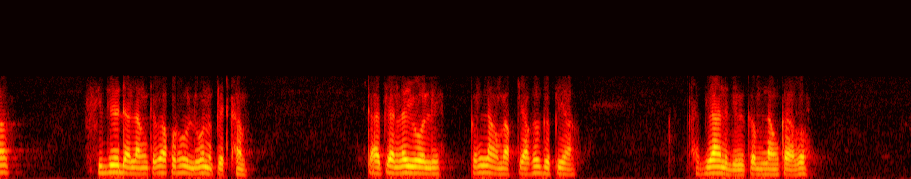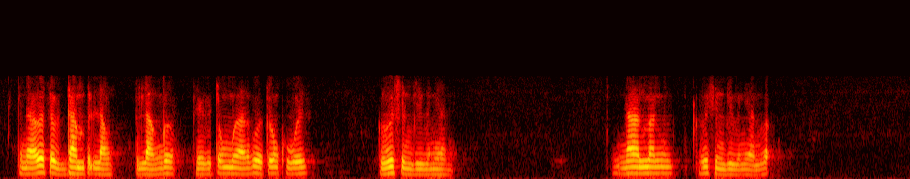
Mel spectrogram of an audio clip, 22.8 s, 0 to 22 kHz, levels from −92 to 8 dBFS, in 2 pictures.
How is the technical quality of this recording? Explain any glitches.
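The recording is limited by one fault that runs through all of it: GSM full-rate codec coding. From start to finish the speech has a buzzy, gravelly roughness, and the band is confined to roughly 150 Hz to 3.5 kHz. The codec models the vocal tract as a filter and excites it with a sparse, regular pulse train built from only a fraction of the original samples. The fine detail of the voice is lost and replaced by that coarse buzz, at a rate that fits 13 kbps. On a spectrogram, energy stops sharply at 3.5 kHz and thins below 150 Hz, and the harmonics look smeared and grainy rather than cleanly striated.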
